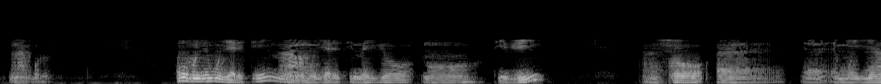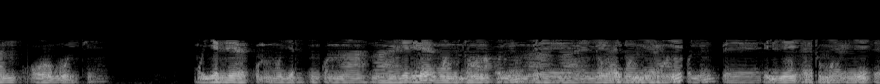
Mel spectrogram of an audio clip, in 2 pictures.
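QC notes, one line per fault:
Throughout: AAC compression. Nothing is heard above 3.1 kHz. The speech sounds dull and smeared. Sibilants and held vowels have a warbling, fizzy texture. The damage is heavy, which fits a very low bitrate of around 9 kbps. The likely cause is AAC-LC coding. It quantises each frame's spectrum against a hearing model. With so few bits, it drops the top band and leaves holes or noisy patches in what remains.
12.13–12.18 and 15.18–15.23: overlapping chunks. At each of these two joins, a short stretch of about 48 ms plays twice. It is heard as a brief stutter or click at the seam. The joins fall 3.0 s apart. This fits audio handled in 3-second chunks, where each chunk starts slightly before the previous one ended. The overlap is replayed rather than discarded.
12.66 to end: doubled audio track. A second full-band copy of the speech cuts in abruptly and runs to the end of the clip. 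It trails the original by about two seconds and is about 5 dB quieter. It has no reverb tail and no room colour, so it sounds like a clean duplicate rather than an echo. The likely cause is the same audio being captured again by a slower path.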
